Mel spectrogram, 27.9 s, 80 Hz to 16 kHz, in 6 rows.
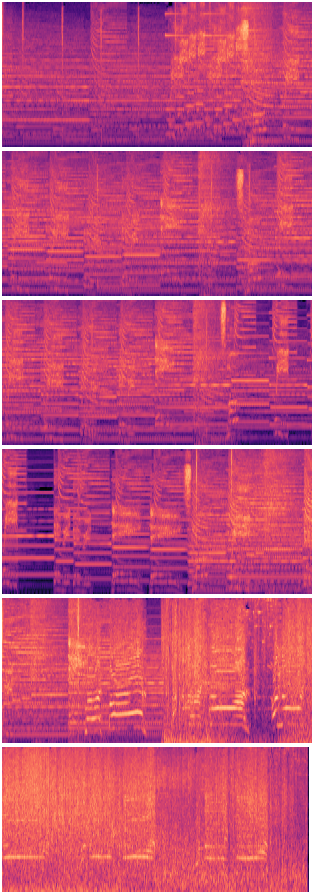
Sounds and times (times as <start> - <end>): Music: 0.0 - 27.8.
